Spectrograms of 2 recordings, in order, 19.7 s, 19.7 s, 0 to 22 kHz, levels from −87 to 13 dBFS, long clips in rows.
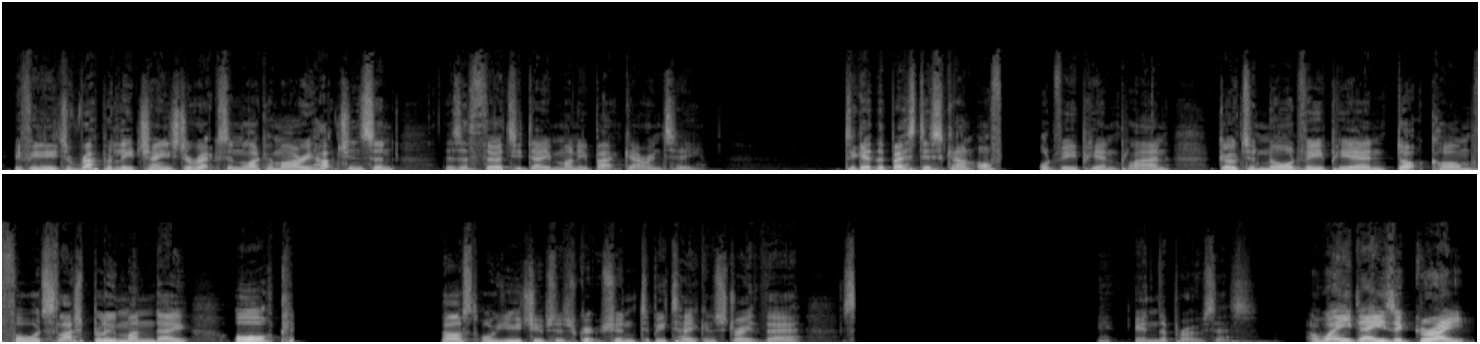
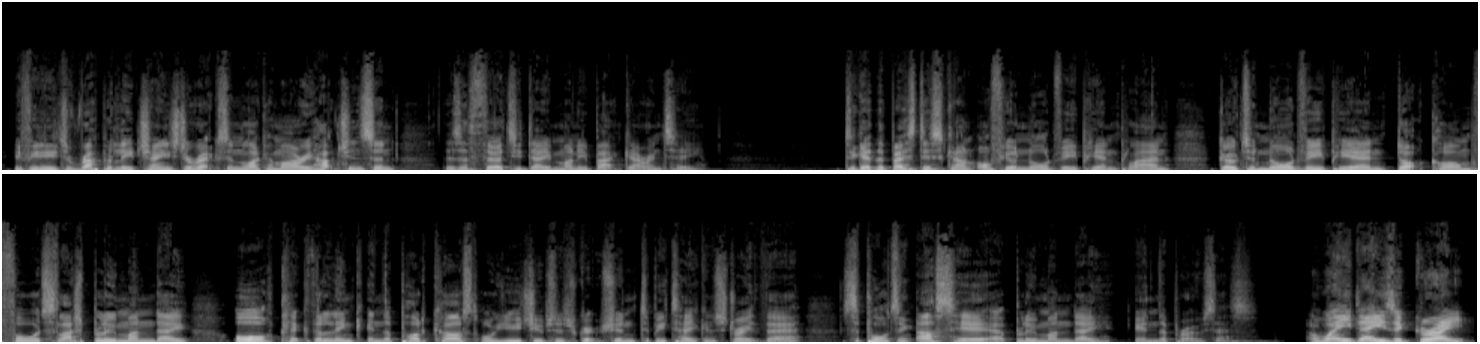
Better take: second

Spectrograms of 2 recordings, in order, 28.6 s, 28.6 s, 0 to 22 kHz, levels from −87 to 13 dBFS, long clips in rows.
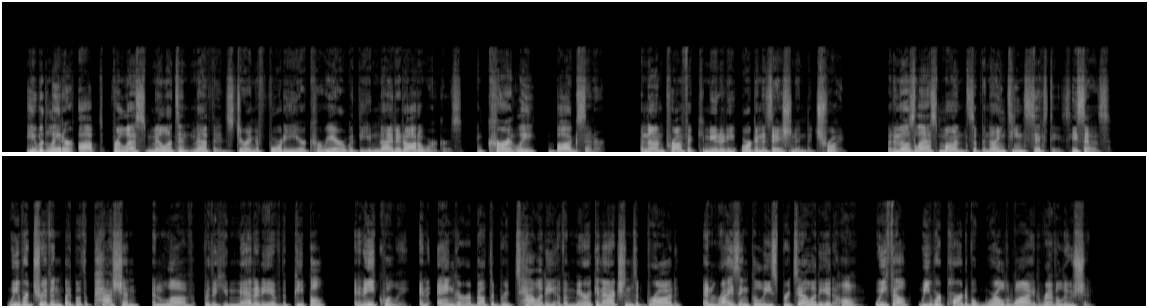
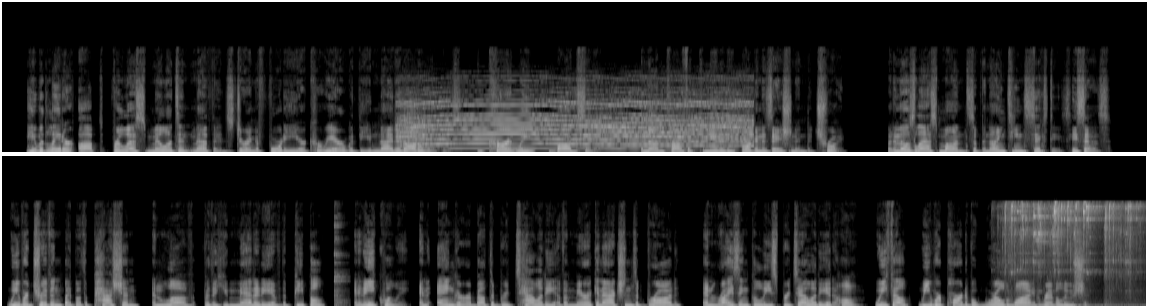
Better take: first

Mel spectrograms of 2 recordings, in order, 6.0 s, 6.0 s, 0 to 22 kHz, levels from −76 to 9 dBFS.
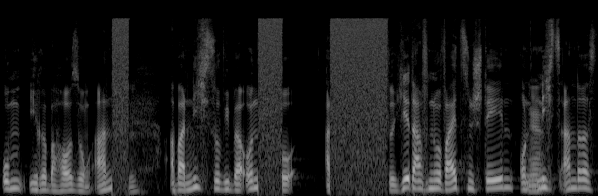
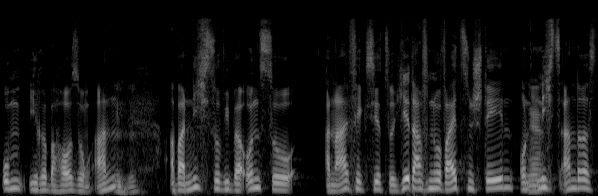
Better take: second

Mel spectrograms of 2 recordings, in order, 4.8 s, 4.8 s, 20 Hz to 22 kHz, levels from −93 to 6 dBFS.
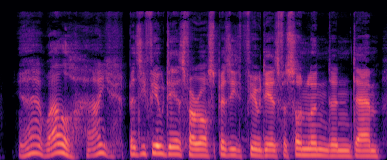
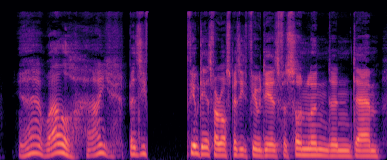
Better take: first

